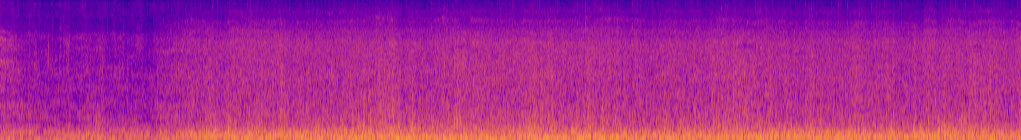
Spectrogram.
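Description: Wind rushing over the microphone of a bike-mounted camera as a road bicycle rolls along at speed: a steady rumbling rush, louder from about two seconds in.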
